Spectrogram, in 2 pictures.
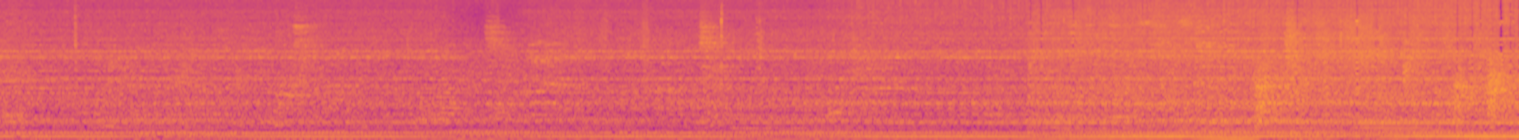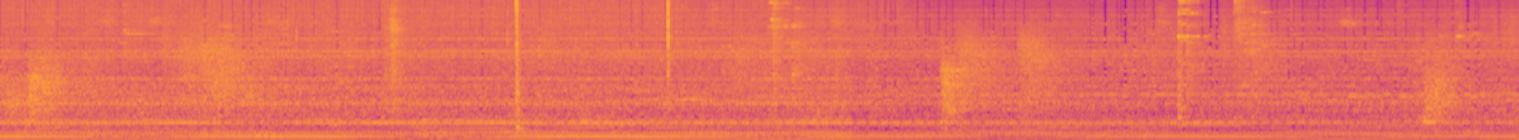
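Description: Electric motor of a tappet (hydraulic-lifter) grinder running with a steady hum that swells and fades over the middle of the stretch, with a few light clicks and knocks toward the end.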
